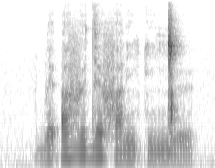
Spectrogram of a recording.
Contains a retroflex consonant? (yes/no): no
